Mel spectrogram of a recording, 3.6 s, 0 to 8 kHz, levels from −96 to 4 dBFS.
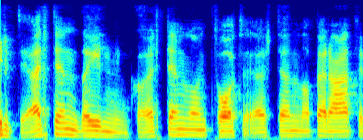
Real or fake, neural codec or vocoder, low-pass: fake; codec, 16 kHz, 1.1 kbps, Voila-Tokenizer; 7.2 kHz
